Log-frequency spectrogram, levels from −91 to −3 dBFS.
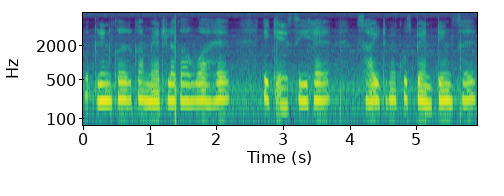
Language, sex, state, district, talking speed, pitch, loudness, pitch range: Hindi, female, Odisha, Sambalpur, 150 wpm, 210 Hz, -17 LUFS, 195-220 Hz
